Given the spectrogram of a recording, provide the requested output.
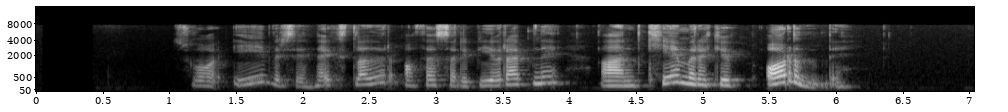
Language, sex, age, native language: Icelandic, female, 50-59, Icelandic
